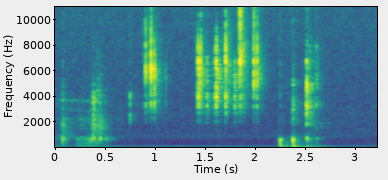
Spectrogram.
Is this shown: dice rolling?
yes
